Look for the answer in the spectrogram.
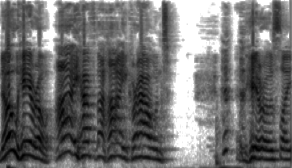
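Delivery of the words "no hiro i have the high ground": high-pitched, loud yelling. Acting out Goro in a joke scene, yelling at Hiro: yelling as Goro. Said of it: "Goro's there yelling at Hiro".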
